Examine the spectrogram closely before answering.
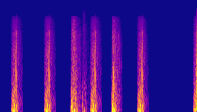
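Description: Blocks are placed with short, soft thuds in a quick series.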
